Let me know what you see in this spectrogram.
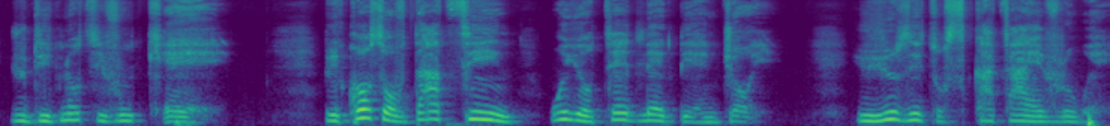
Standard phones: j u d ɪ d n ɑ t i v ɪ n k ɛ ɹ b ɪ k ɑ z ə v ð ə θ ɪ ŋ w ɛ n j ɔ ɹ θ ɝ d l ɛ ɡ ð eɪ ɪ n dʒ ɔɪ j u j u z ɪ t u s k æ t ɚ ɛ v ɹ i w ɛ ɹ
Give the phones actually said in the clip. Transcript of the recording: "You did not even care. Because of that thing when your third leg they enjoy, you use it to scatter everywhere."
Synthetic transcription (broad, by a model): j u d ɪ d n ɑ t i v ɪ n k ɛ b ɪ k ɑ s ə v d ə t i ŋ w ɛ n j ɔ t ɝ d l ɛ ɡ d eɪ ɪ n dʒ ɔɪ j u j u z ɪ t u s k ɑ t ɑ ɛ v ɹ i w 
